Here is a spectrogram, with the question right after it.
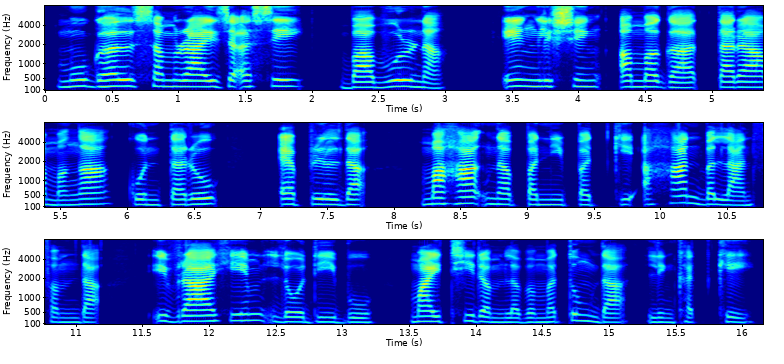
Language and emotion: Manipuri, neutral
